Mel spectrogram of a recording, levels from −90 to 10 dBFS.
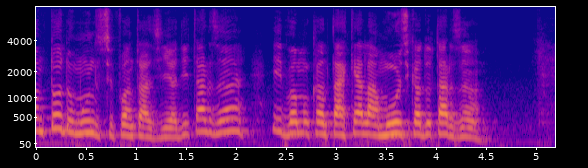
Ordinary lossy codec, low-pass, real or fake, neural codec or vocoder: none; none; real; none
